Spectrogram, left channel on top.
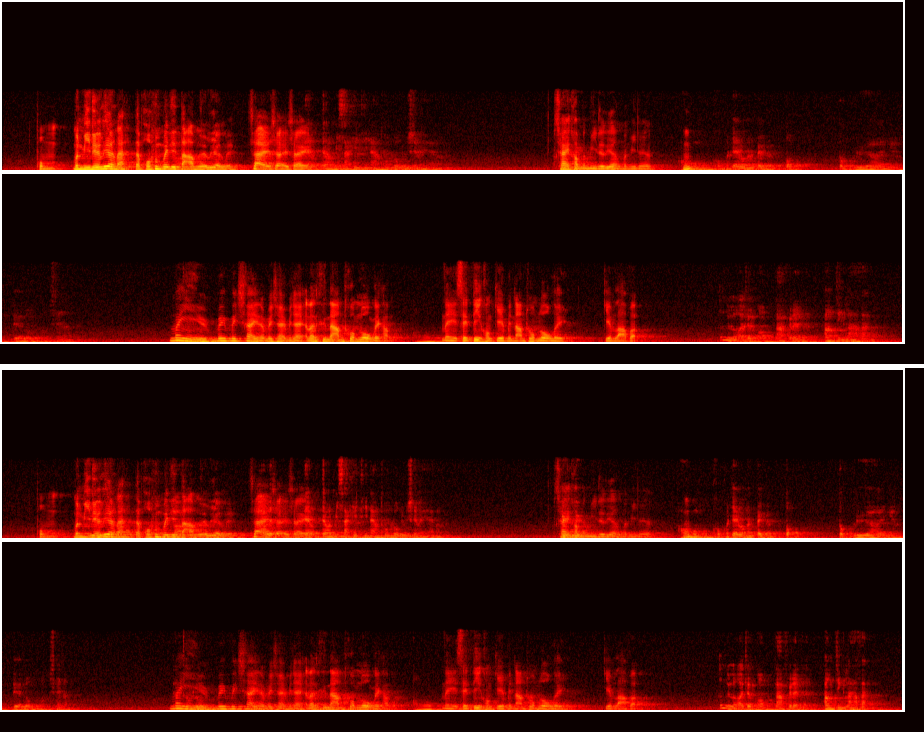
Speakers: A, on the left; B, on the right.
A: ผมมันมีเนื้อเรื่องนะแต่ผมไม่ได้ตามเนื้อเรื่องเลยใช่ใช่ใช่
B: เหรอ อ๋อแต่แต่แต่มันมีสาเหตุที่น้ำท่วมโลกอยู่ใช่ไหมอันนั้นอะ
A: ใช่ครับมันมีเรื่องมันมีเรื่องหึ
B: หรือหรืออ๋อผมผมเข้าใจว่ามันไปแบบตกตกเรืออะไรเงี้ยเรือล่มอ๋อไม่ใช่เหรอน้ำท่วมโลก
A: ไม่ไม่ไม่ใช่นะไม่ใช่ไม่ใช่อันนั้นคือน้ำท่วมโลกเลยครับ
B: อ๋อ
A: ในเซตติ้งของเกมเป็นน้ำท่วมโลกเลยเกมลับอ่ะ
B: เออเราอาจจะมองแบบลาฟก็ได้นะเอาจริงลาฟอ่ะ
